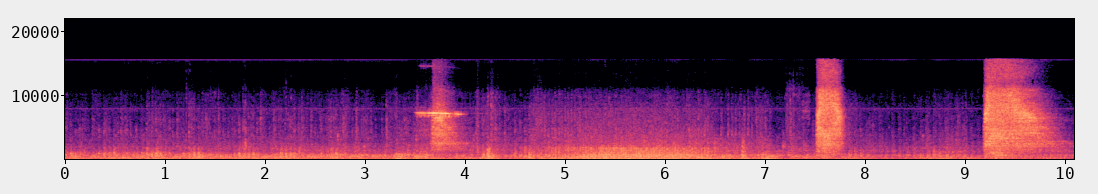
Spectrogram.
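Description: Vintage AEC lorry's engine running as it moves off slowly, its note swelling about halfway through. Three short air-brake hisses, the last and longest near the end.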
